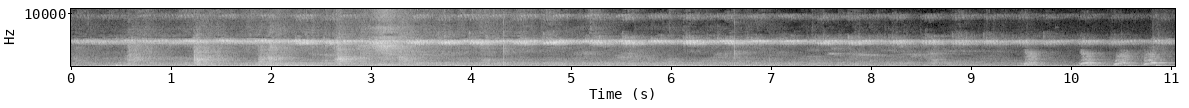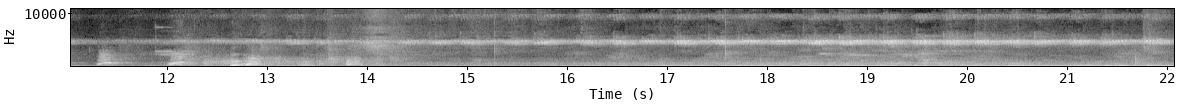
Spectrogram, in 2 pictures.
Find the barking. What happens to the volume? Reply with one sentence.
The volume of the barking goes up, then down.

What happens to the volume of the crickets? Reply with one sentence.
The loudness of the crickets goes down, then up.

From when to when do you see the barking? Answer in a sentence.
You can hear the barking from 9.4 to 14.6 s.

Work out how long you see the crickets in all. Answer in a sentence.
You can hear the crickets for 22 seconds altogether.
